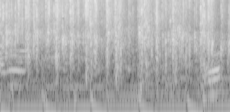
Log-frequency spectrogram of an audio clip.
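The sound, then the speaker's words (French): An audience applauds a dance crew with a steady wash of clapping while a voice talks over it, loud throughout. “Bien évidemment, vous pouvez les applaudir. Bravo, SNT Crew. Bravo.”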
